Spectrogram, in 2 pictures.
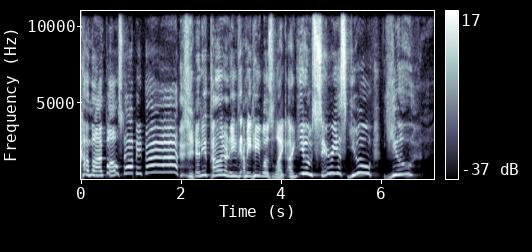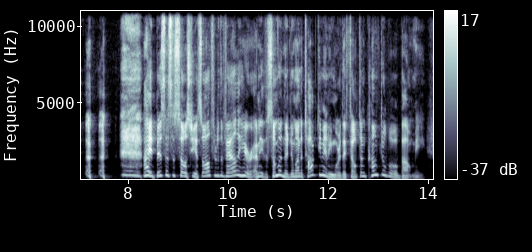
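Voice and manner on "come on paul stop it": mock helpless, hard laughing, much higher in pitch. Telling how a man fell off a bench laughing, quoting him: retelling hard laughter. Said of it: "He's laughing".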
